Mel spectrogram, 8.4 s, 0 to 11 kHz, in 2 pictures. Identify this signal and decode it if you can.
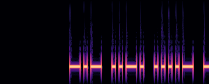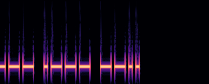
Morse code, heard as a keyed tone, about 18 wpm, 700 Hz. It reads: KF4OJZ
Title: Speed Racing - USA Call Signs 17wpm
